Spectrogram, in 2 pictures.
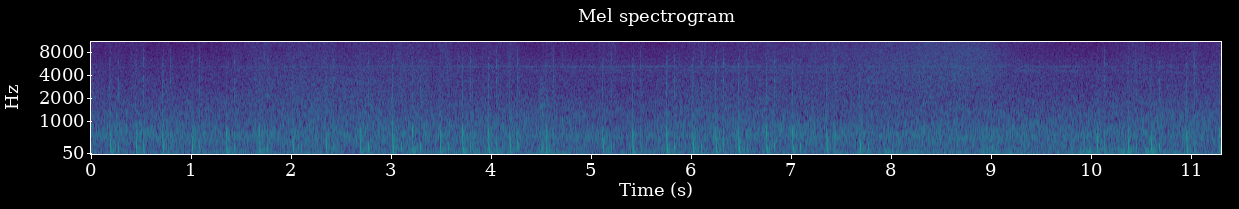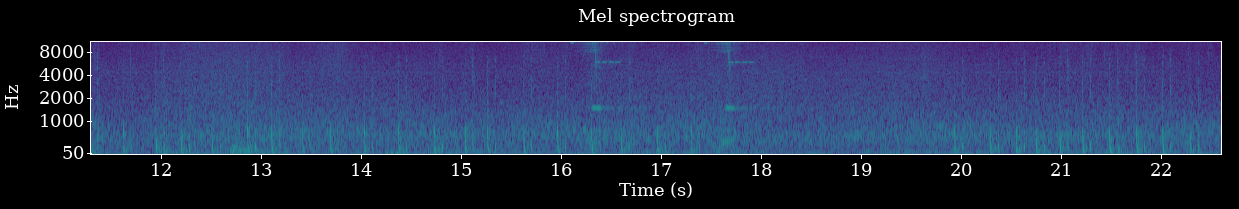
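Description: Quick footsteps run over hard stone.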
